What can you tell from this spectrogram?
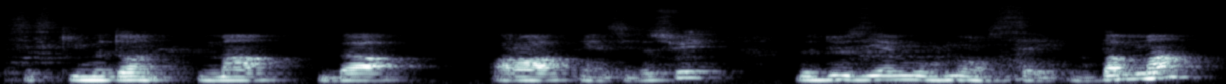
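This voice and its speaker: In a very echoey room, a male Arabic teacher with a medium-pitched, darkish voice is caught off-mic from a distance. He's giving a classroom lesson on the alphabet in French, patiently repeating terms slowly and checking that the class follows, with frequent "euh" and "d'accord?".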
